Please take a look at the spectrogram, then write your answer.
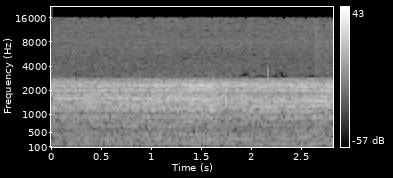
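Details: HF ham receiver tuned to 474.2 kHz medium wave: constant harsh buzzing hiss across the band masking signals, traced to an ungrounded internet provider fiber terminal power supply.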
